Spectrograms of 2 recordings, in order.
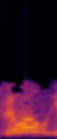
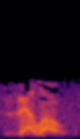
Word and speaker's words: Zello: I think you're pronouncing it Zillow. It's Zello, Z-E-L-L-O, like hello, but with a Z at the front.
